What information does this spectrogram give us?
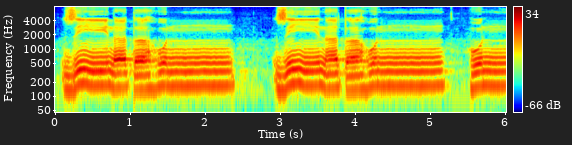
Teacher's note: jadi ada dengungnya ya di akhir itu ada dengungnya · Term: huruf nun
